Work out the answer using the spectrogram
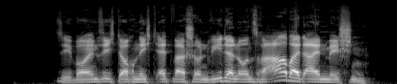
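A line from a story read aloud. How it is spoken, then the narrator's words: Calling out. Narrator (German): ruft Walter Hoppe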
